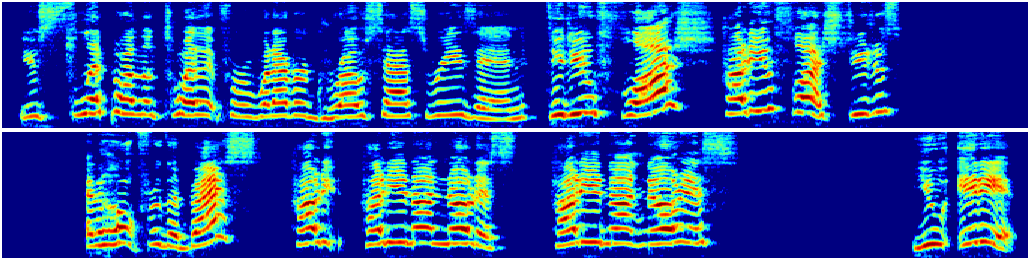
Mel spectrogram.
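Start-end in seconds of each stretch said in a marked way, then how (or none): 3.6-13.7 loud, high, incredulous scolding; exasperated rant. Real, not acted. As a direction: yell at him in disbelief. Ranting at poster in disbelief.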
